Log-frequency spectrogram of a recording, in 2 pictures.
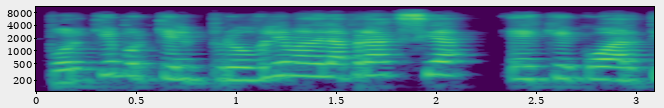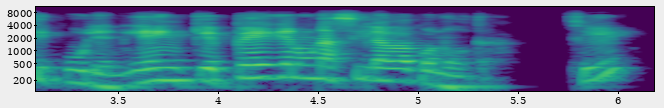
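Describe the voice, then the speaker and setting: A woman's voice: medium pitch, moderate pace, a bit bright, highs cut off. A woman with a Chilean accent giving a webinar lecture as a speech therapist, explaining step by step and answering her own questions. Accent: Chilean Spanish.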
